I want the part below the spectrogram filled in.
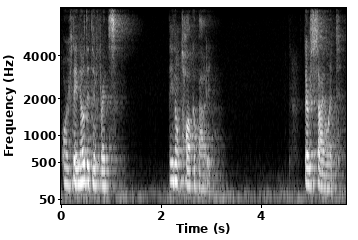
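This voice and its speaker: Tragic heroine played by a woman: sorrowful, bitter, haunted monologue with weighted pauses, medium pitch, roomy echo. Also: close to an everyday voice. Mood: quiet sorrow. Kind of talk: theatrical dramatic monologue. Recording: echoey room.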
